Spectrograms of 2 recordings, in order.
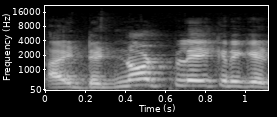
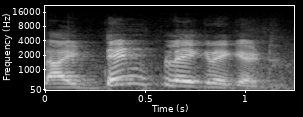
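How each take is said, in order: First: Did and not are said as two full words. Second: Did and not merge into one contracted word. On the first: The statement is emphatic. "डिड नॉट जब बोला जाता है जब बात पे जोर दिया जाए" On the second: It is ordinary, neutral speech. "अगर नॉर्मल बात हो रही है"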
